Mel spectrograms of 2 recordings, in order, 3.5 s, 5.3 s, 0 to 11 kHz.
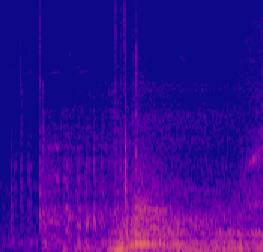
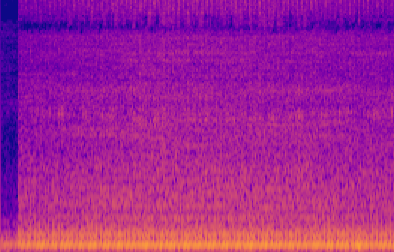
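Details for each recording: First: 3.2 litre V6 quattro donor car on a test drive, front suspension done, rear shocks still worn: short crank, clean catch and quick flare settling to a steady even idle; engine sounds healthy. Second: Audi 3.2 V6 quattro donor, engine still cold: loud, raspy low idle with fast, slightly uneven pulsing and rough edge from a blown exhaust.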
